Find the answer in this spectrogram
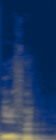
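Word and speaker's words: often: হাউ অফেন উচ্চারণটা কি হবে? হাউ অফেন।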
